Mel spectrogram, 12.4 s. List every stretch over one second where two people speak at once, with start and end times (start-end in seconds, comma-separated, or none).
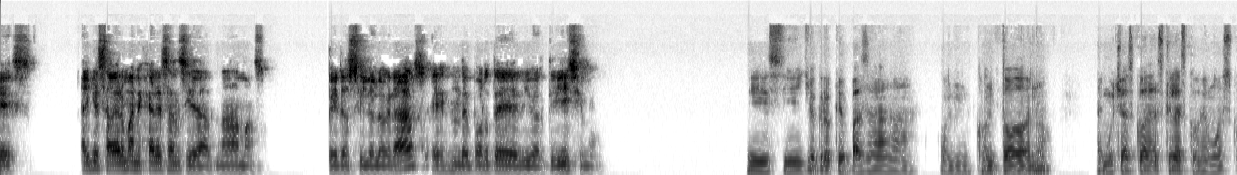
none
